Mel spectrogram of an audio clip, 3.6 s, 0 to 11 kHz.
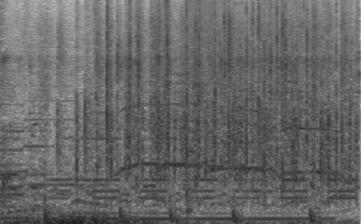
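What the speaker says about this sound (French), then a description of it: "d'applaudir toute cette équipe." Applause and cheering from a crowd at a stadium during the 5th Rallye Découverte des Coteaux Varois in Provence, steady and loud, with low rhythmic thumps and a voice speaking over it.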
